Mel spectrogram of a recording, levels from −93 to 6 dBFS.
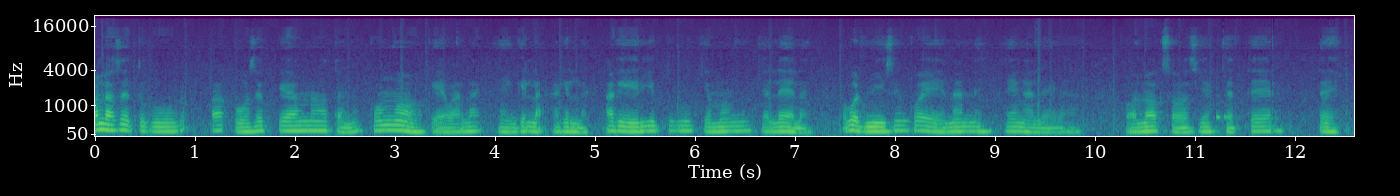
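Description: From 12.07 to 12.19 s, the sender likely stopped transmitting during a pause in the speech, as discontinuous transmission does, and the receiver generated its own filler. The result is comfort noise in place of the background for about 120 ms. The room noise, which sits about 24 dB below the loudest speech, gives way to a flat, featureless hiss about 5 dB quieter, so the ambience briefly thins and loses its texture.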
